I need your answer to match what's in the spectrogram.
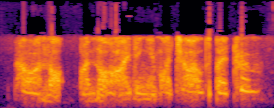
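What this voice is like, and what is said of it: Whispering. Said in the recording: “Why are you whispering”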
